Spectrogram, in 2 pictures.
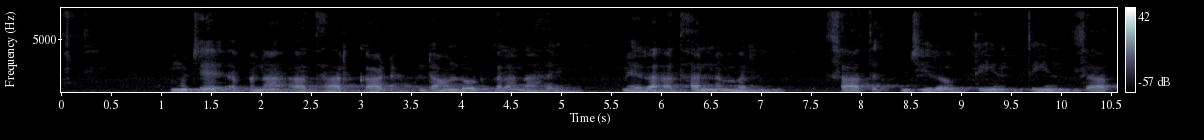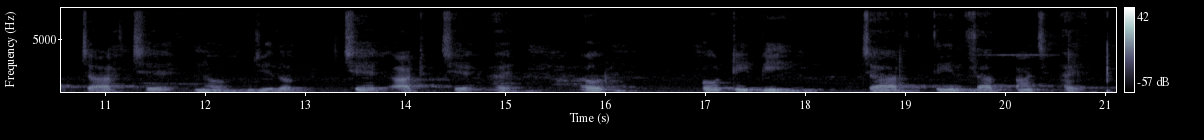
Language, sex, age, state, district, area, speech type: Hindi, male, 45-60, Uttar Pradesh, Ayodhya, rural, read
